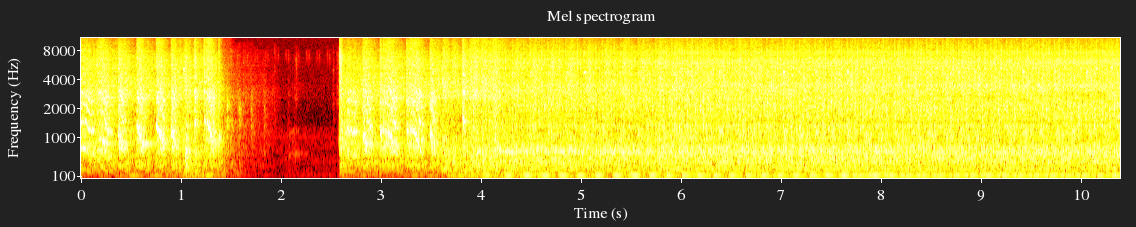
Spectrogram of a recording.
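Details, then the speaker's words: Cummins diesel truck, after injector solenoid work: cranks, catches, then uneven stumbling loping idle, whole truck vibrates; owner suspects a dead cylinder, codes for ambient temp, MAP voltage low, ECM power intermittent; rough idle. "Because again, I'm pretty sure we got a dead hole."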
